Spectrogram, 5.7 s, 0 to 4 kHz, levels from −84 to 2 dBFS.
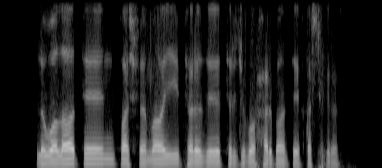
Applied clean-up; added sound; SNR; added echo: neural separator model SepFormer WHAMR!.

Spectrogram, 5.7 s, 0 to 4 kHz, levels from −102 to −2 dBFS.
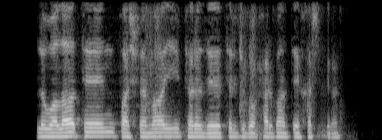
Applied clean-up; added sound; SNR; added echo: neural mask model DeepFilterNet 3.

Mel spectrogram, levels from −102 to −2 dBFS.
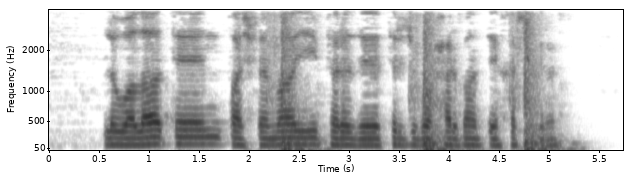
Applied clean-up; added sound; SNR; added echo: classical method WPE with log-MMSE.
